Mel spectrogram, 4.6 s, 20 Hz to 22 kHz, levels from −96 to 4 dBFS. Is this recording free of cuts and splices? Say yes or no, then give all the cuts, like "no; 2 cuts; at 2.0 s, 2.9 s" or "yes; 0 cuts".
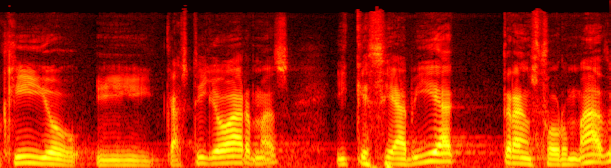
no; 1 cut; at 2.3 s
